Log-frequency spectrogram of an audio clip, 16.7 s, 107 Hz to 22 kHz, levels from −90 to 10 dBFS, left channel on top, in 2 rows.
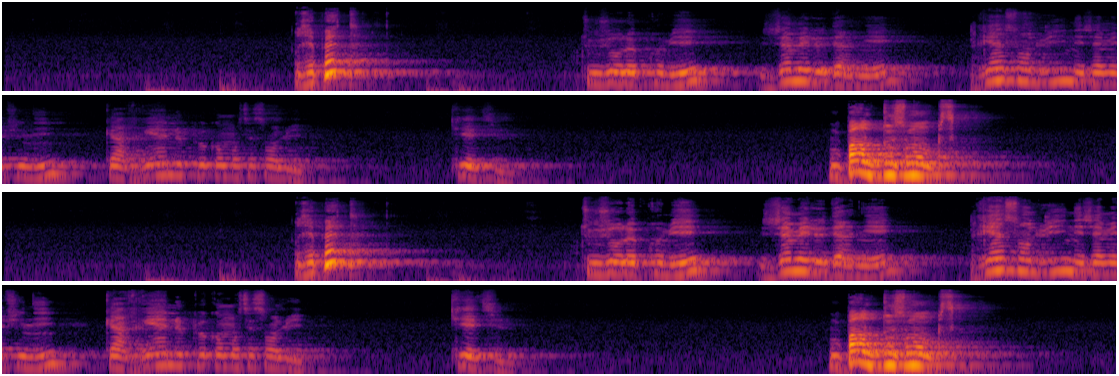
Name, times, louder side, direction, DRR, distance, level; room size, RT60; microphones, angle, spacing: voice 1, 2.2-2.7 14.6-15.5, equal, 10° left, 8 dB, 1.5 m, -21 dB
voice 2, 4.3-5.3 5.7-6.8 7.3-8.8 9.1-10.6 11.7-12.2, right 1 dB, 50° right, 11 dB, 1.2 m, -33 dB
29.5 x 20.0 x 9.9 m, 1.2 s
head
